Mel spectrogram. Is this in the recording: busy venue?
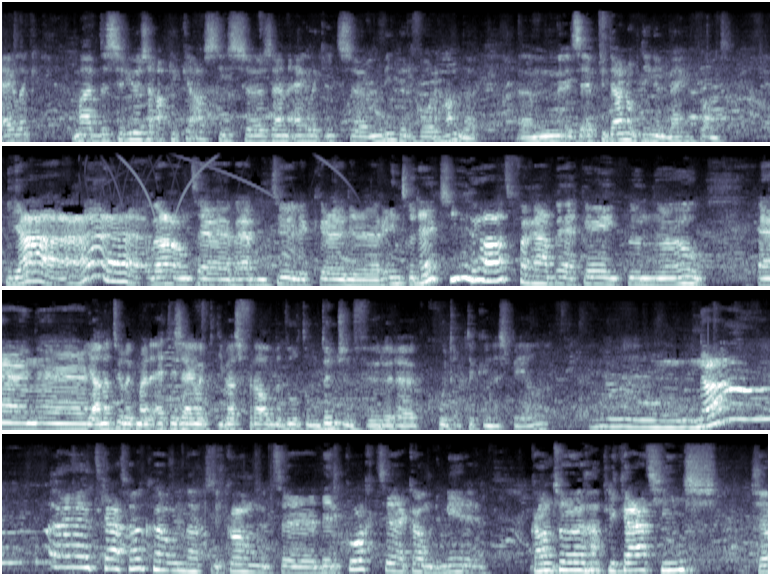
yes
